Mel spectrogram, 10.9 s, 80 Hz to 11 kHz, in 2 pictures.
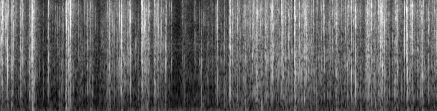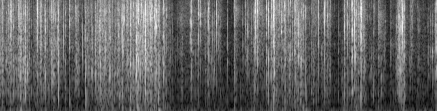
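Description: A large bundle of dried grass or broom straw, partly wrapped in clear cellophane and held beside the microphone, is brushed and crinkled with long nails and fingertips. The result is a dense, quiet stream of bright crinkling, crunching and crackling ticks with very little low end, easing off briefly near 2 and 7.5 seconds before continuing.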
